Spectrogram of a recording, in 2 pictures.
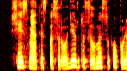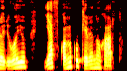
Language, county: Lithuanian, Marijampolė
